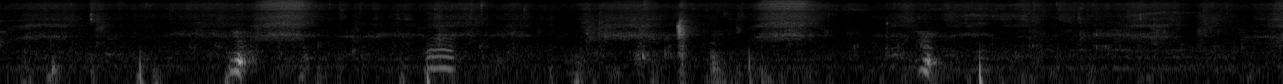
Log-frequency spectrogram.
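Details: White-lipped peccaries at a salt lick giving low, wheezy snorts and short grunts at irregular intervals, each a brief rough burst. Splashing and rustling noises sound between them, and a faint hiss runs throughout.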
